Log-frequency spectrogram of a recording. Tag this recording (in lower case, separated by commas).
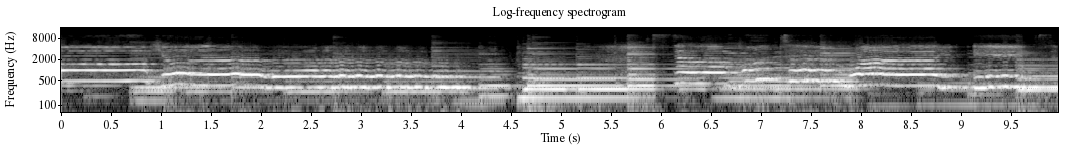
musical instrument, singing, music, synthetic singing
